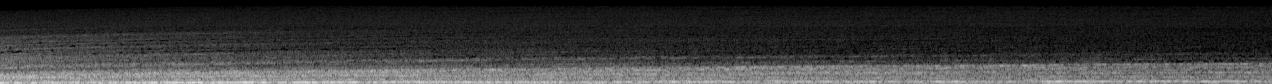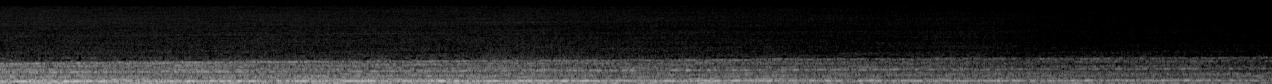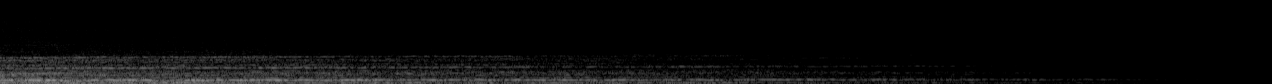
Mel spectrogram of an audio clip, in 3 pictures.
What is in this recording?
A sound for a future car or a hoovering spaceship. Speeding up linear.
Stretched record - also louder.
